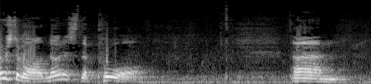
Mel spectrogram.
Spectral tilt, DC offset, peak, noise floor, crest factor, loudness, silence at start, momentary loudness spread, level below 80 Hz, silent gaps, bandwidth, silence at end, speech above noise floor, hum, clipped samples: -6 dB/octave; under 0.1%; 0 dBFS; -32 dBFS; 12 dB; -11 LUFS; 0 s; 23 LU; -42 dBFS; none; 11.5 kHz; 0 s; 23 dB; none; 0.2%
